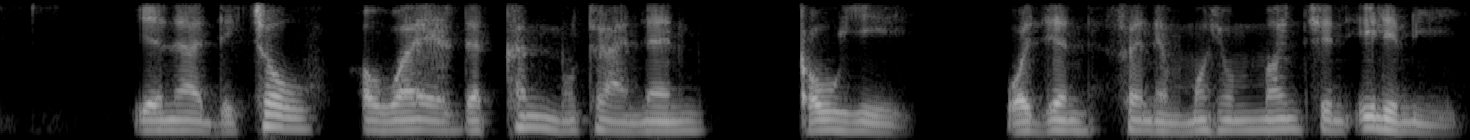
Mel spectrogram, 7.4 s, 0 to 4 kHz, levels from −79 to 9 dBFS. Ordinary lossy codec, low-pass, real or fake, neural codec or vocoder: none; 3.6 kHz; fake; codec, 16 kHz, 0.8 kbps, ZipCodec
